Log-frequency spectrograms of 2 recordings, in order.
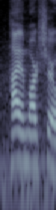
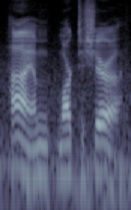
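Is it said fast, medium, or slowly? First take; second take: fast; medium. First: It is said quickly. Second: It is said at medium speed.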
